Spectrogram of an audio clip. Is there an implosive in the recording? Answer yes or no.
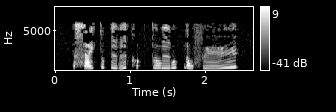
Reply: no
